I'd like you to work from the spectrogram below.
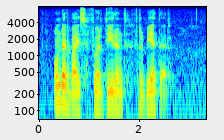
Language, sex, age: Afrikaans, male, 21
